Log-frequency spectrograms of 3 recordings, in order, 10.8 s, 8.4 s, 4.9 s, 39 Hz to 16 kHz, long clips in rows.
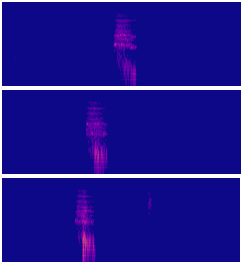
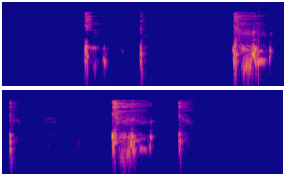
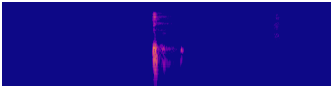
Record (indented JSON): {
  "exhalation_length": "10.8 s",
  "exhalation_amplitude": 1770,
  "exhalation_signal_mean_std_ratio": 0.22,
  "three_cough_length": "8.4 s",
  "three_cough_amplitude": 22559,
  "three_cough_signal_mean_std_ratio": 0.27,
  "cough_length": "4.9 s",
  "cough_amplitude": 9560,
  "cough_signal_mean_std_ratio": 0.1,
  "survey_phase": "beta (2021-08-13 to 2022-03-07)",
  "age": "45-64",
  "gender": "Female",
  "wearing_mask": "No",
  "symptom_cough_any": true,
  "symptom_runny_or_blocked_nose": true,
  "symptom_shortness_of_breath": true,
  "symptom_sore_throat": true,
  "symptom_abdominal_pain": true,
  "symptom_fatigue": true,
  "symptom_headache": true,
  "symptom_change_to_sense_of_smell_or_taste": true,
  "symptom_loss_of_taste": true,
  "symptom_other": true,
  "symptom_onset": "8 days",
  "smoker_status": "Never smoked",
  "respiratory_condition_asthma": false,
  "respiratory_condition_other": false,
  "recruitment_source": "Test and Trace",
  "submission_delay": "2 days",
  "covid_test_result": "Positive",
  "covid_test_method": "RT-qPCR",
  "covid_ct_value": 18.3,
  "covid_ct_gene": "ORF1ab gene",
  "covid_ct_mean": 18.5,
  "covid_viral_load": "870000 copies/ml",
  "covid_viral_load_category": "Low viral load (10K-1M copies/ml)"
}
